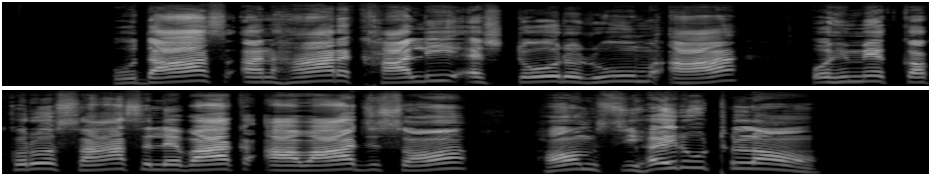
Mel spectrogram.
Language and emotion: Maithili, fearful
